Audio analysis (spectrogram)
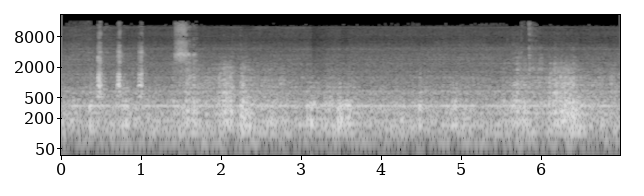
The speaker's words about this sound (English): There's the thunder.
